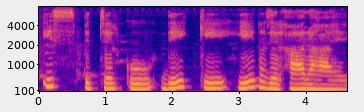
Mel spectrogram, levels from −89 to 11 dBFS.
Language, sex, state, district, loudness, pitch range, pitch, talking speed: Hindi, female, Chhattisgarh, Raipur, -14 LUFS, 170-210 Hz, 185 Hz, 130 wpm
